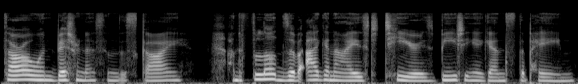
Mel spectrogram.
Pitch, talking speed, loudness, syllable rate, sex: 190 Hz, 155 wpm, -18 LUFS, 4.6 syllables/s, female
